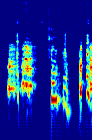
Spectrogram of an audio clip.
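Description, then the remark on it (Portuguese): A pet dog barks in three quick, loud bursts, each a short harmonic yelp with brief pauses in between. “Olha, o meu cão quer participar na.”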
